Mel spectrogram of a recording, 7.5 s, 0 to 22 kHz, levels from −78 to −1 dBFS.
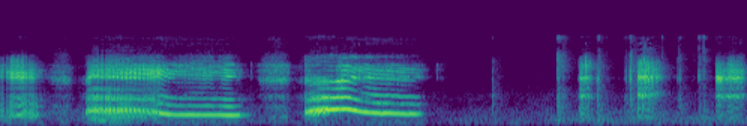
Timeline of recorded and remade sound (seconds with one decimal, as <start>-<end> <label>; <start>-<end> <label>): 0.0-1.1 remade; 1.1-1.5 recorded; 1.5-4.5 remade; 4.5-7.5 recorded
